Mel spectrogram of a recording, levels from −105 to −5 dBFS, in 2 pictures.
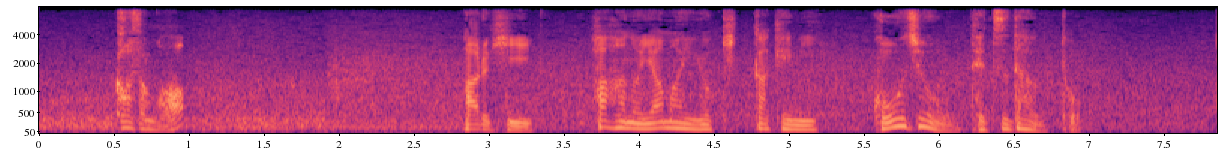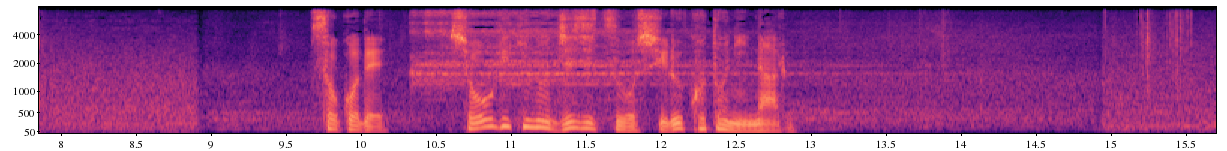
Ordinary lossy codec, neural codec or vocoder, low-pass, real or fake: none; none; 7.2 kHz; real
